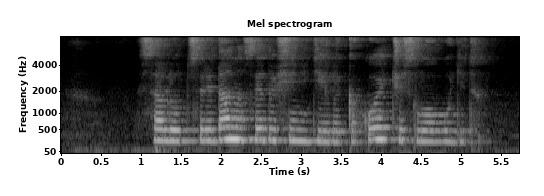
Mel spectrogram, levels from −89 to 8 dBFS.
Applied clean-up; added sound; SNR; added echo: none; none; none; reverberation time 0.7 s.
